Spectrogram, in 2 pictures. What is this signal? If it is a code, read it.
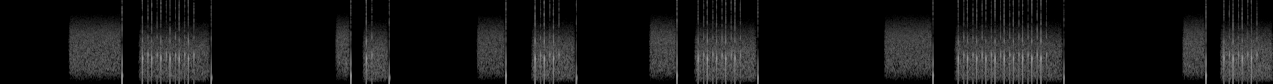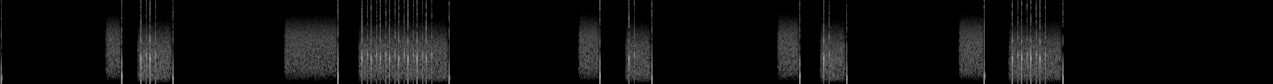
Pulse dialling, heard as a rotary dial, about 11 pulses a second. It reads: 6 1 3 5 0 4 2 8 1 1 4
